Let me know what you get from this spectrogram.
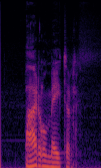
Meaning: barometer
- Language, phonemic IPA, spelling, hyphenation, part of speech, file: Dutch, /ˌbaː.roːˈmeː.tər/, barometer, ba‧ro‧me‧ter, noun, Nl-barometer.ogg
